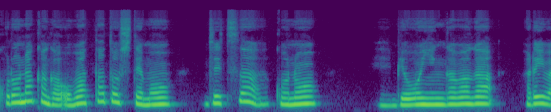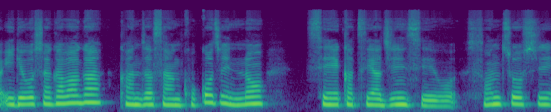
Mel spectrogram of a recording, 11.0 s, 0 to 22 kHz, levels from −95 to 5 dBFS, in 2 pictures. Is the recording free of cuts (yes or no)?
yes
